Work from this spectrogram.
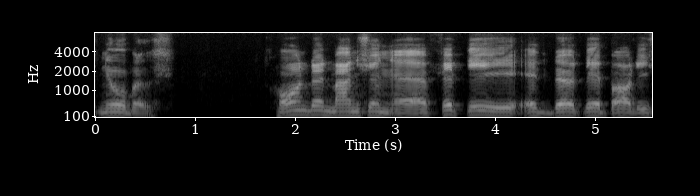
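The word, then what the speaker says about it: Knoebels: We have Nobels here, but he didn't pronounce it with a K. It's just Nobles.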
